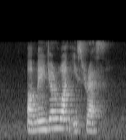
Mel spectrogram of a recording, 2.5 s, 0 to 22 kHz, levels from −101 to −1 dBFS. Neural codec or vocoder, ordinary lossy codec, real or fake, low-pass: none; none; real; 7.2 kHz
